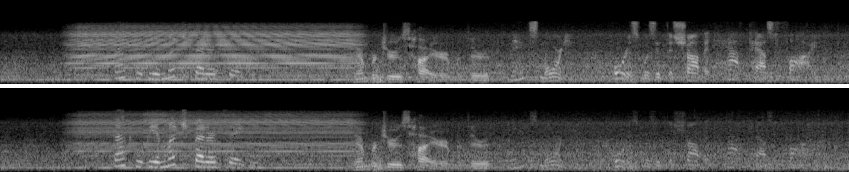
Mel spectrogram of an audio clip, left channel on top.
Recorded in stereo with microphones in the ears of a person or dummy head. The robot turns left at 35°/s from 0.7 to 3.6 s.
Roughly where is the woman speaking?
Right.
